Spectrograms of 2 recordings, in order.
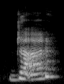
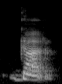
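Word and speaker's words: جار: Jar, czyli sąsiad, w Egipcie będzie Gar.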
